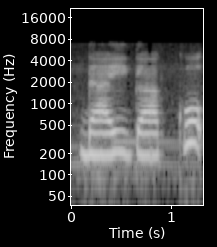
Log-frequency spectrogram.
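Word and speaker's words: 大学: kita ingin mengatakan universitas-universitas ditambahkan gaji besar kemudian dibacanya menjadi Daigaku go Daigaku Universitas Nah untuk muridnya atau siswanya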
